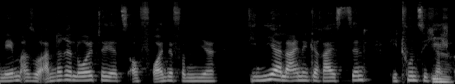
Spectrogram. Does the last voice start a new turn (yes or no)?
no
